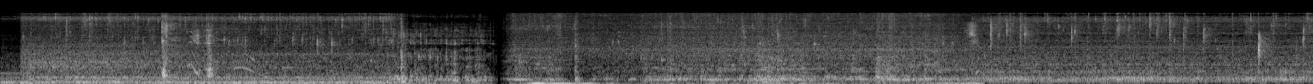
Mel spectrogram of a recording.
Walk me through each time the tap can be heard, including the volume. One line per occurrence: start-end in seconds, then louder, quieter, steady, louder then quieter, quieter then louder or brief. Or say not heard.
0.0-13.1 steady.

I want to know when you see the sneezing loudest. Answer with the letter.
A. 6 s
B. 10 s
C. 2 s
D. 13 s
C.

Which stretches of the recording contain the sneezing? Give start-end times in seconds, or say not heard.
1.6-2.4, 9.2-9.9.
